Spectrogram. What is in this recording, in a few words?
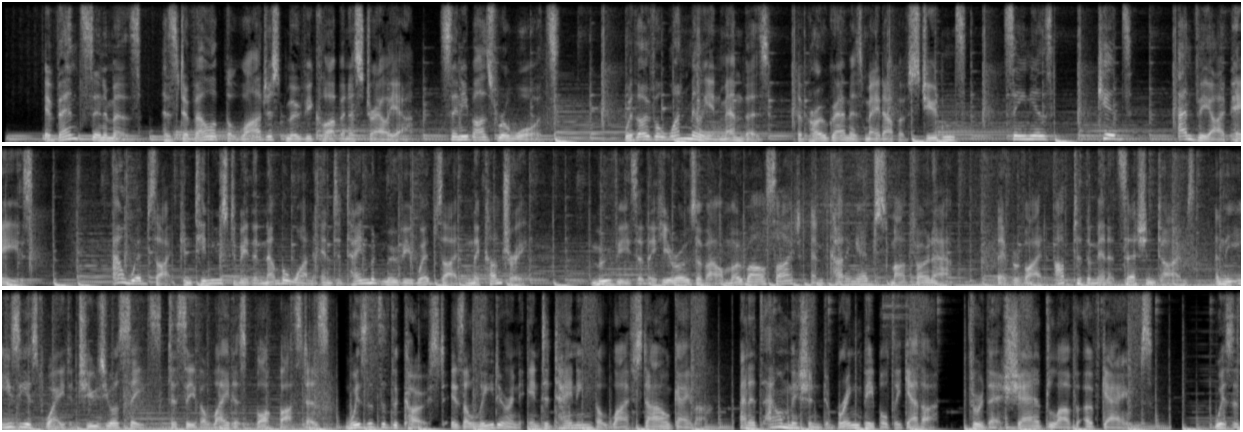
Corporate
